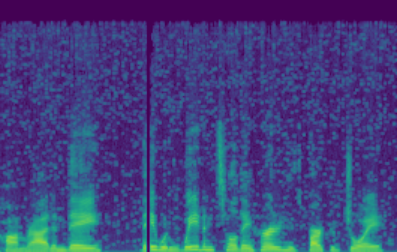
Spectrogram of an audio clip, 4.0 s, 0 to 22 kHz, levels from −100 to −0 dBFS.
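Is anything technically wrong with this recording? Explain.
Yes, there are three faults. Throughout, mains hum is present: a ground loop or nearby transformer is leaking the 60 Hz power line into the signal, giving a steady low tone roughly 10 dB below the speech. Also throughout, overdone noise removal has pushed frequency bands near the noise floor down too hard, so the background sits in near silence with twinkling specks. From 1.46 to 1.51 s there is a gap of about 43.5 ms, likely a Bluetooth dropout from a few packets missing the headphones in time, after which the speech resumes as though it had kept playing.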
